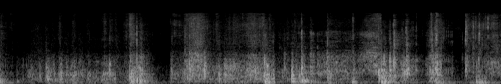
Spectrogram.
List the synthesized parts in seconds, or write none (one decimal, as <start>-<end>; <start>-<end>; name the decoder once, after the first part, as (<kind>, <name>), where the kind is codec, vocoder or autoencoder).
0.8-1.5 (codec, SNAC)

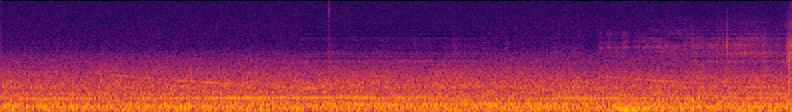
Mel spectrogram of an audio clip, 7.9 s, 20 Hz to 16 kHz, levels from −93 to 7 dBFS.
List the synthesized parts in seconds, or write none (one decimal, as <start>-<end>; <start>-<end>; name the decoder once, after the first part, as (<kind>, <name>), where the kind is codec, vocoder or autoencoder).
3.0-4.8 (codec, SNAC); 6.9-7.9

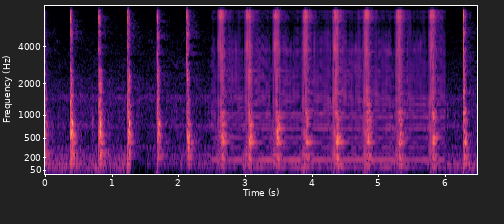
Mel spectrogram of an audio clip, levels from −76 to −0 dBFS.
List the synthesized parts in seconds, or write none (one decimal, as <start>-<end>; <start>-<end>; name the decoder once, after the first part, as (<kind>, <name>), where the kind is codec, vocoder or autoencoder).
2.5-6.0 (vocoder, BigVGAN v2)

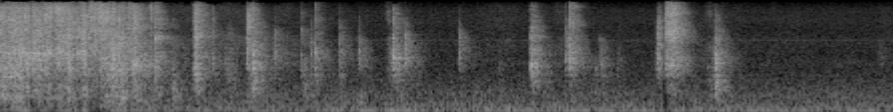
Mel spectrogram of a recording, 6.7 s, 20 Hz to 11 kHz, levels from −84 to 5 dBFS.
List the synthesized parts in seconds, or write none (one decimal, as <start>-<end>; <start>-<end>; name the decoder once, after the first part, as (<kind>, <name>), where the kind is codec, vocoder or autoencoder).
none

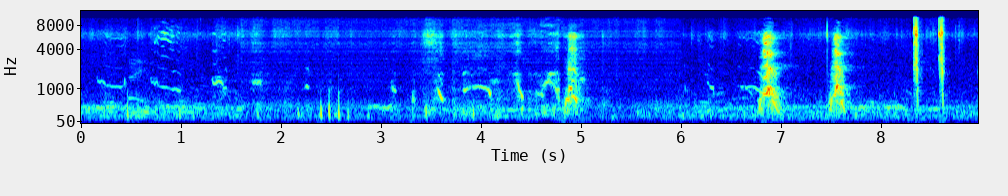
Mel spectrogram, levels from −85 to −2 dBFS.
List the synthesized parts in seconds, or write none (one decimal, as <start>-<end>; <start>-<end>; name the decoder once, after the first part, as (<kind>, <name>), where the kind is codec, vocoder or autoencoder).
1.6-6.0 (autoencoder, DAC-VAE)

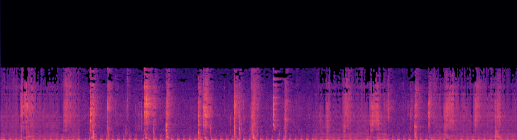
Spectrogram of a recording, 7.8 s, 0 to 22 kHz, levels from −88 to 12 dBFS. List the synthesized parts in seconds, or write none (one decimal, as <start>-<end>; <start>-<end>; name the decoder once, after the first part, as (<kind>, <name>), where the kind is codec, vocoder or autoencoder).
0.0-1.2 (vocoder, BigVGAN v2); 4.7-5.8; 6.5-7.8

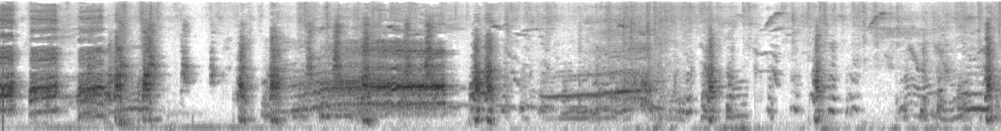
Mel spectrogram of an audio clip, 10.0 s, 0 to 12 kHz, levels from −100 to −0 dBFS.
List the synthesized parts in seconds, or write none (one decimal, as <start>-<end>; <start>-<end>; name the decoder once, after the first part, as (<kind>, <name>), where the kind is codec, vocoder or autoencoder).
2.1-4.5 (vocoder, BigVGAN v2); 5.2-10.0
